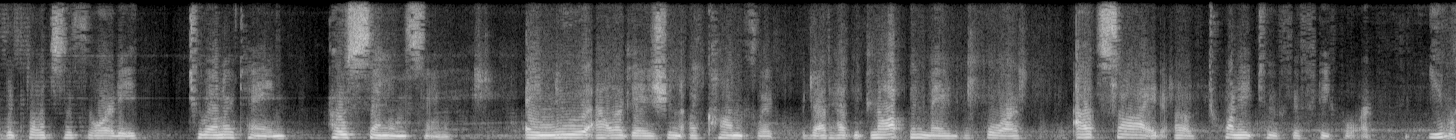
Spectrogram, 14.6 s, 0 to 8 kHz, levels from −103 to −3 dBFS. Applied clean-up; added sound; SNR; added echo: neural separator model SepFormer DNS4.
